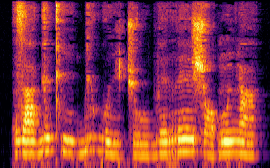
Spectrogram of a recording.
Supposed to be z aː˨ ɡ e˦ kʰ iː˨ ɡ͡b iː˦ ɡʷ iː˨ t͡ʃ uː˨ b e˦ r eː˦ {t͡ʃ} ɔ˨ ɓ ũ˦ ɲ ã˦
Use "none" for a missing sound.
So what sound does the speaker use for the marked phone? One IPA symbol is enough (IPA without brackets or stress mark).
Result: ʃ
